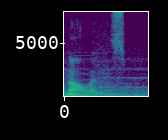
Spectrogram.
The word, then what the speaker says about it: New Orleans: And then there is the native pronunciation of the city, which is Nolans.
